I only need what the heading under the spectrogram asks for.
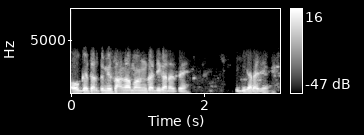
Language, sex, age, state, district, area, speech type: Marathi, male, 18-30, Maharashtra, Thane, urban, conversation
